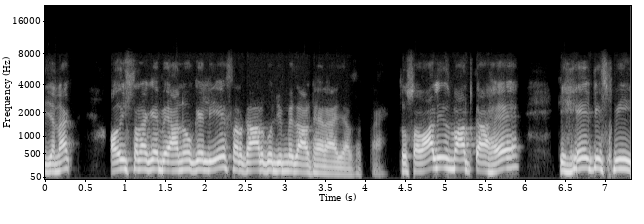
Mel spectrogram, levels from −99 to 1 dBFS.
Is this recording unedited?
no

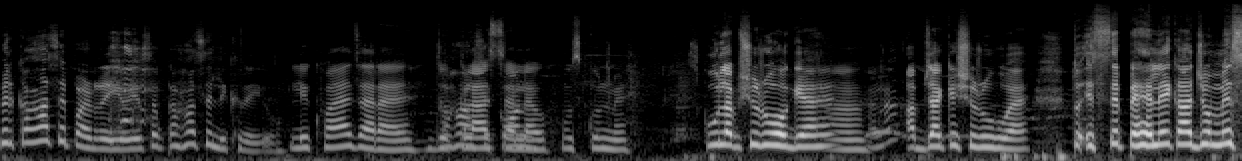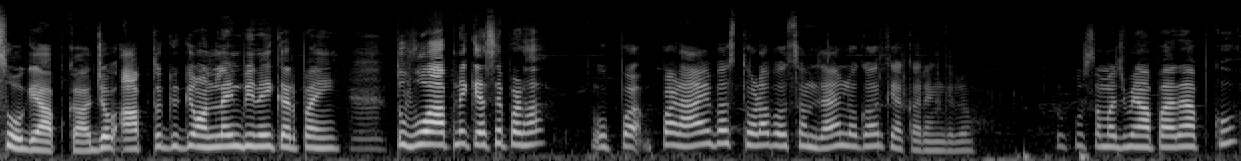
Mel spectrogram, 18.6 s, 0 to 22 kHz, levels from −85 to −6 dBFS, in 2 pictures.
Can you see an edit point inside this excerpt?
no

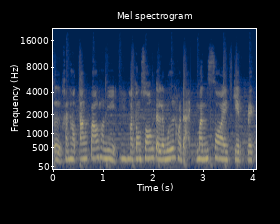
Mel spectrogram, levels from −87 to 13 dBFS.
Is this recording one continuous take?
no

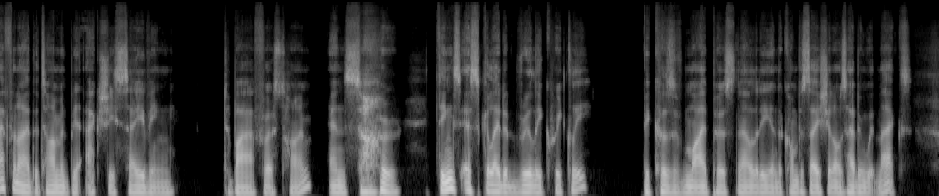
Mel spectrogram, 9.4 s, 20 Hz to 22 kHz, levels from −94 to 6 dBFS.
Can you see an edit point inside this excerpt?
yes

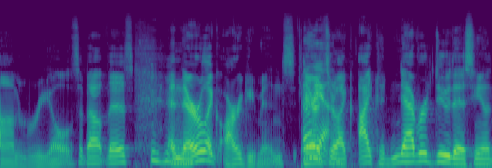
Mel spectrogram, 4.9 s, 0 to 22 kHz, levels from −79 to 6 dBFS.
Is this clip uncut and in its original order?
no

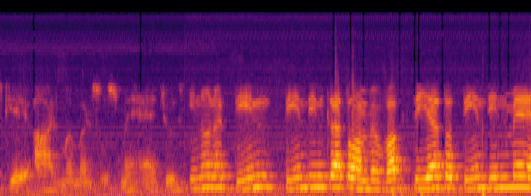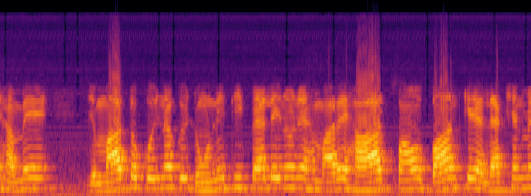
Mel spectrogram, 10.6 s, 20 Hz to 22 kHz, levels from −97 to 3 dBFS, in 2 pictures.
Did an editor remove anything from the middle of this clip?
yes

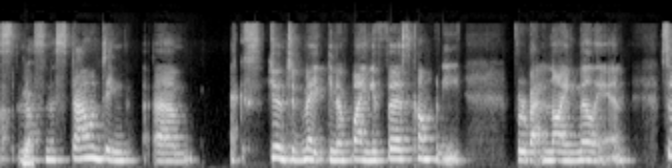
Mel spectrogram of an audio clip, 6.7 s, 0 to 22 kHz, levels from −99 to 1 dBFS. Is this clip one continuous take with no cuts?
yes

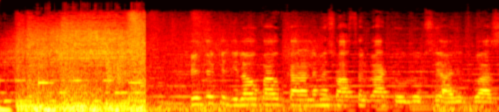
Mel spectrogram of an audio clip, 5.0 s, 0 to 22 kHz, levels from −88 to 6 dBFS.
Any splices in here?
yes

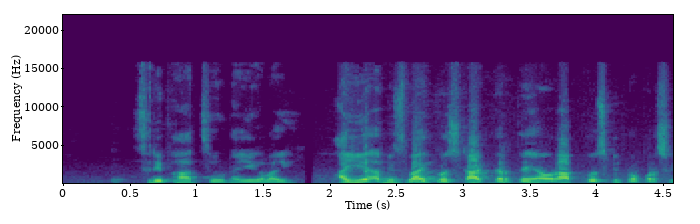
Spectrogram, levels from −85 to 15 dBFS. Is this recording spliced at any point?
yes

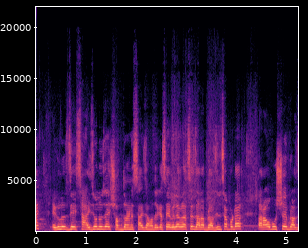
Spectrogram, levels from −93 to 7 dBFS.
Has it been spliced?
no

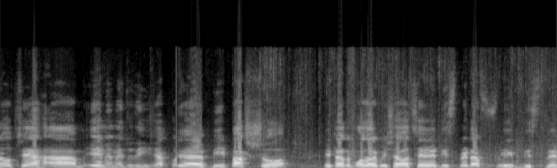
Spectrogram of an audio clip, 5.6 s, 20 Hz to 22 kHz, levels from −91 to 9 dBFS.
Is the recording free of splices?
no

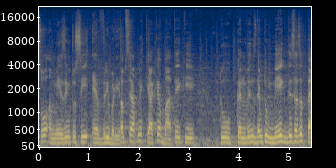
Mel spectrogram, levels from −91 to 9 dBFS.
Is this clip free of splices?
no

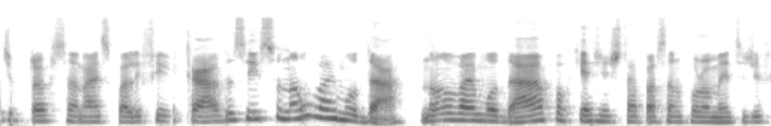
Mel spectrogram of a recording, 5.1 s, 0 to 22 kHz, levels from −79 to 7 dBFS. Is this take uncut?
no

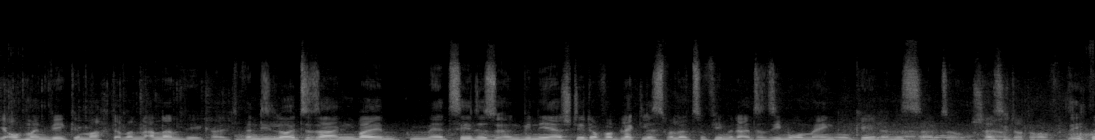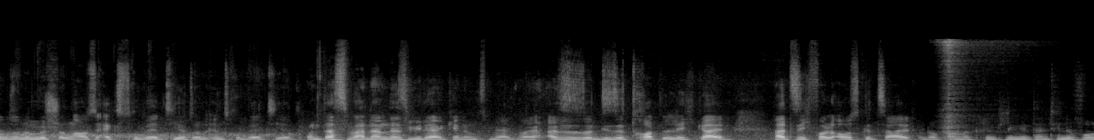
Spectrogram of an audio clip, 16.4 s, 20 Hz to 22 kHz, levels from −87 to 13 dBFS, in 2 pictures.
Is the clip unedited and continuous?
no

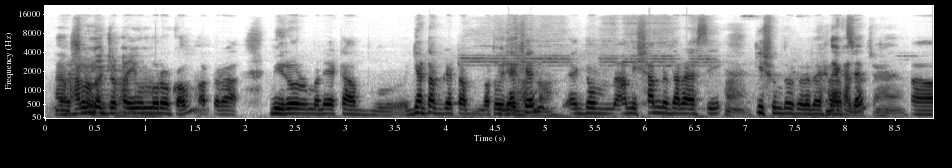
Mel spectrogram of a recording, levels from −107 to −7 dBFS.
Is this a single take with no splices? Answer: yes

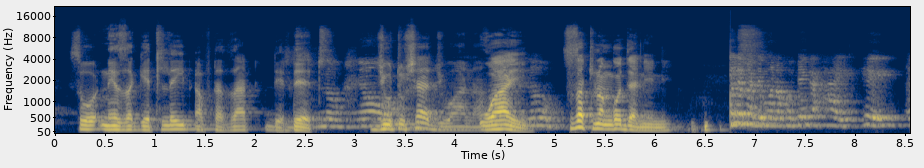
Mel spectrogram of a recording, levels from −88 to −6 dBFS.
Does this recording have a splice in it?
yes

